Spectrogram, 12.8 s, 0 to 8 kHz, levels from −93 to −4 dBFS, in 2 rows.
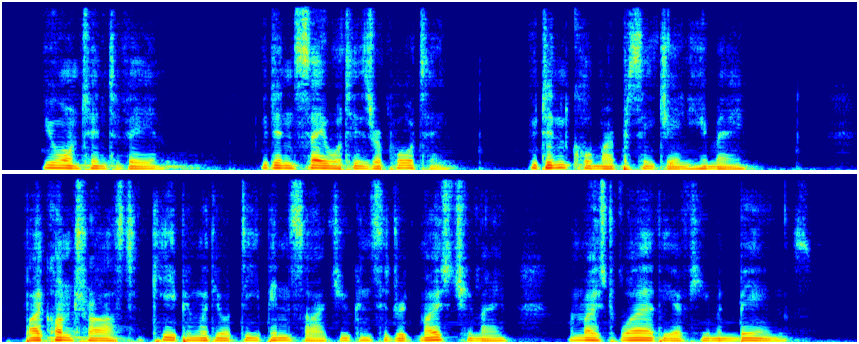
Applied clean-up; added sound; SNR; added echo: neural mask model DeepFilterNet 3.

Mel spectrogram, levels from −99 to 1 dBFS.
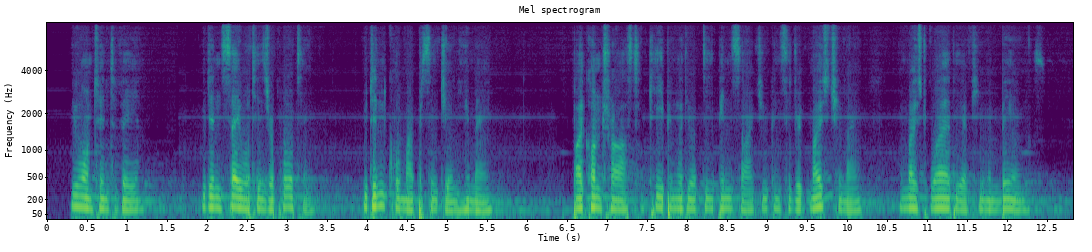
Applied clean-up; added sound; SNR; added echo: neural separator model SepFormer DNS4.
